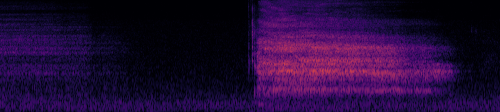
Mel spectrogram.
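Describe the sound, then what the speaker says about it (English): A single deep inhale during a guided breathing exercise in a relaxation ritual, heard as a steady, close, airy rush that swells abruptly and holds for about two seconds before fading, with a quiet room around it. "So deep inhale."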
